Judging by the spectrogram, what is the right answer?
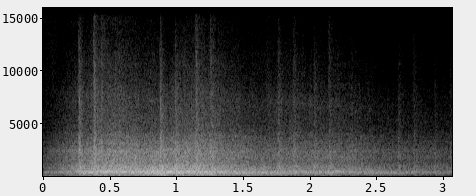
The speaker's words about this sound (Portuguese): quando por entre os bosques surgiu uma outra locomotiva puxando apenas um vagão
